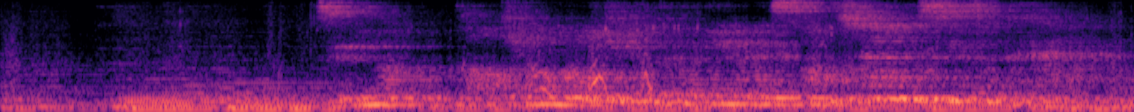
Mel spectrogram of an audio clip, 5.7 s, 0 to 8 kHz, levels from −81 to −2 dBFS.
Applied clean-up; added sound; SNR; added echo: neural separator model SepFormer DNS4.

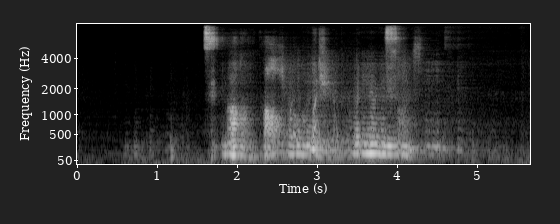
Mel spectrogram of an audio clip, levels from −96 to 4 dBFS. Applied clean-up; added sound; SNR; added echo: neural mask model DeepFilterNet 3.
